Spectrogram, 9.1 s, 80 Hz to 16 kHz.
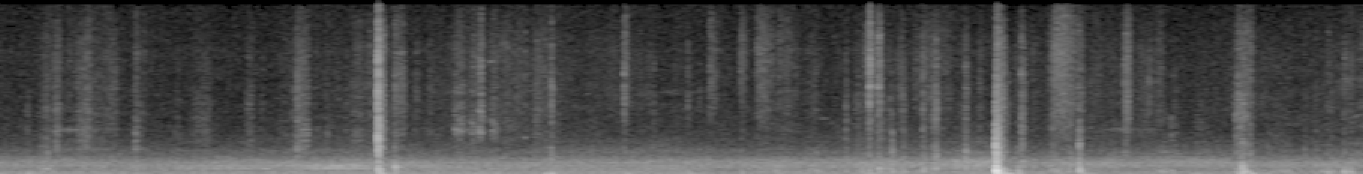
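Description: Plastic door trim on a Jaguar XK8 being worked free by hand, with scattered clicks and knocks as the speaker grille and door-card clips come away. The loudest knock comes about two-thirds of the way through.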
